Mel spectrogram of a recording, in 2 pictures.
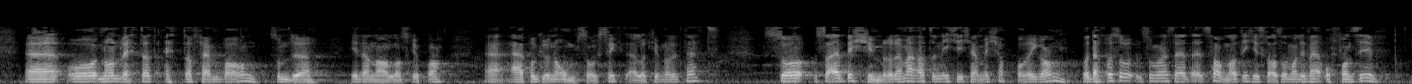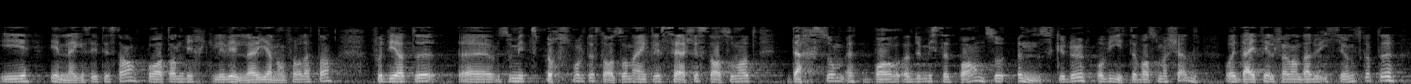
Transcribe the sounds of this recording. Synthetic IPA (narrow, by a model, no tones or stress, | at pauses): ɔnɔɾɑnʋɛɪt̪ːɑt̪ɛt̪ːɑʋfɛmbɑʁnsɔmd̪øːɾ | ɪd̪ɛnːəɑlɑsɡɾʉpːɑ | æɾpʰɔɡɾʉnːɑʋɔmsɔɾɡsɪkt̪ʰɛ̰lːəɾkʰɾɪmɪnɑlɪt̪ʰeːt̪ | sɔsɔæbəçʏmɾəd̪ɛmæɪɑt̪̚d̪ɛnɪçːəçeːmːəçɑpːɑɾəɪɡɑŋːɔd̪æɾfɔʁsɔsɔmɔæsæɪɑd̪ɛ̰sɑʋnəɑɑt̪ːɪçːəst̪ɑːt̪sɔnʋɑlɪt̪mæɪɾʔɔfːɑnsiːʋ | ɪɪnlɛɡːəsɪt̪ːɪst̪ɑːpʰɔɑt̪hɑnʋɪɾkəlɪʋɪlːəjɛnːʊmføːɾəd̪ɛt̪ːə | fɔd̪iːɑt̪ | sɔmɪt̪spœɾsmoːlt̪ʰɪlst̪ɑːt̪sɔnæɪɡənt̪lɪseːɾɪçːəst̪ɑːt̪sɔnəɑt̪ | d̪æɾsɔmʔɛt̪bɑɾɛd̪ʉmɪst̪əɛt̪̚bɑʁnsɔœnskəɖ̪ʉɔʋiːt̪əʋɑːsɔmhɑɾʂɛd̪ː | ʔɔɪd̪æɪt̪ʰɪlfɛlənəd̪æɖ̪ʉɪçːəœnskəʁɑt̪̚d̪ɛ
